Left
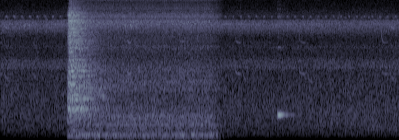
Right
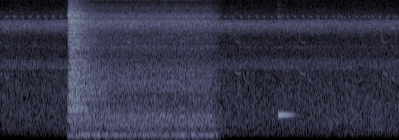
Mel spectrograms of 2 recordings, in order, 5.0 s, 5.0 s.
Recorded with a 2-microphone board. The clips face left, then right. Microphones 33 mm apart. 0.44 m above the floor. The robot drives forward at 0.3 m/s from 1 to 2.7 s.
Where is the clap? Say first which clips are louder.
Left 2 dB; 20° left (ahead or behind), 1.3 m; by 2.7 s 15° left (ahead or behind), 1.7 m.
